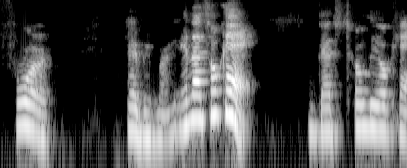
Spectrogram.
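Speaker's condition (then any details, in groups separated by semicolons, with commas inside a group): Cerebral palsy; from birth, cannot type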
